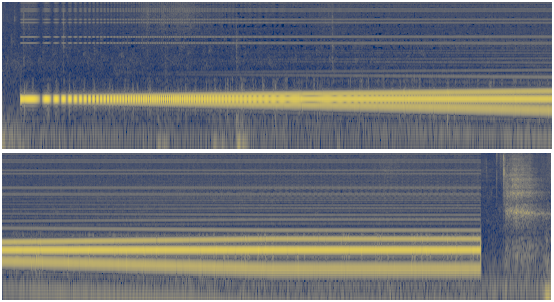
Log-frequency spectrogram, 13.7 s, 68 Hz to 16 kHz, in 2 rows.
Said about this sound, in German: habe ich jetzt hier was eingebaut, nämlich die Frequenz, mit der die, ähm, mit der die Amplitude moduliert wird. Die fangen wir jetzt an von 0 bis 220 Hertz lassen wir die linear ansteigen und das braucht 10 Sekunden. Hören wir uns einfach mal an.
